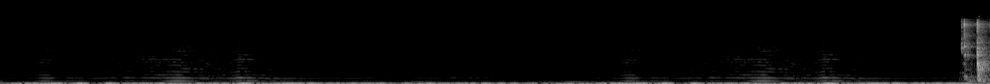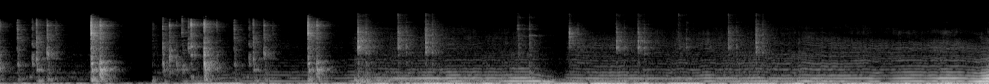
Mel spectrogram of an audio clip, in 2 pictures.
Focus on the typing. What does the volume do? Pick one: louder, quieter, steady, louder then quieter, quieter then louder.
quieter.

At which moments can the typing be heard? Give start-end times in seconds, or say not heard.
9.6-18.2.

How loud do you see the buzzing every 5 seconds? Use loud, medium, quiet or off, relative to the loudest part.
quiet, quiet, medium, loud.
